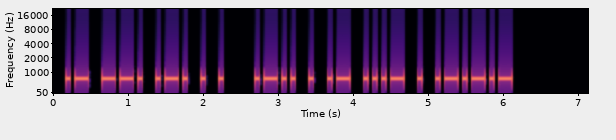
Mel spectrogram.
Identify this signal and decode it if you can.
Morse code, heard as a keyed tone, about 20 wpm, 700 Hz. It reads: AGREE LEAVE.
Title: Sentences with 4-Word Phrases - 20wpm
